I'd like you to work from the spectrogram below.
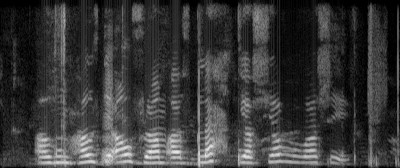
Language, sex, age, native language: Icelandic, male, 11, Icelandic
